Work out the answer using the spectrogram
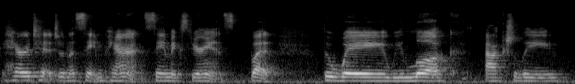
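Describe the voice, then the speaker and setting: With a deep, level, darkish voice at a measured pace, a woman from New York City, the guest musician, opens up reflectively in a casual live-stream interview. Ums and likes crop up often.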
